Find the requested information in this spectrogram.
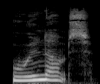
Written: udenoms

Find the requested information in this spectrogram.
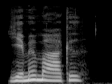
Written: hjemmemarked

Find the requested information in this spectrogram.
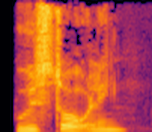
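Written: UDSTRÅLING

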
